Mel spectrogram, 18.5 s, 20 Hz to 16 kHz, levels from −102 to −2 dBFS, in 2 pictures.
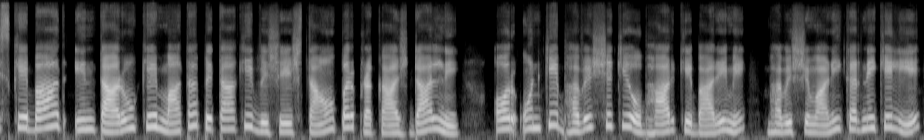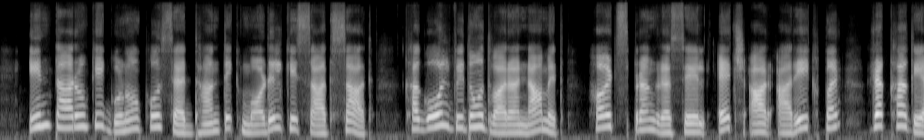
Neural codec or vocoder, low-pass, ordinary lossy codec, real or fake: codec, 44.1 kHz, 7.8 kbps, DAC; 14.4 kHz; none; fake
